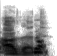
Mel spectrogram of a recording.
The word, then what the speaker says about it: AZ: AZ. No, it's pronounced RZ. I know, but why you? But that's for Dutch people. It's pronounced RZ, isn't it? That's just AZ. the proper pronunciation.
